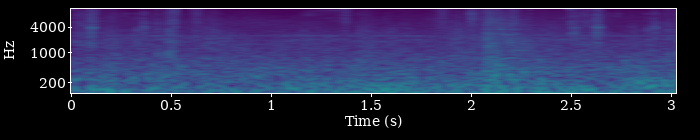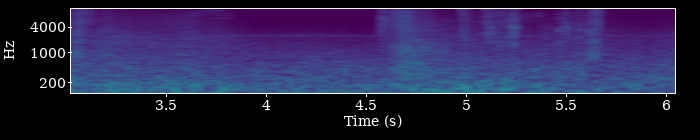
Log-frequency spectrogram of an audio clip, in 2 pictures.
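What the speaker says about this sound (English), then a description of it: "I just emptied my TRV into him." Repeated gunfire from a TRV weapon in a first-person shooter match, dense bursts of shots continuing nearly throughout under a steady battlefield din, with a louder burst near the middle.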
